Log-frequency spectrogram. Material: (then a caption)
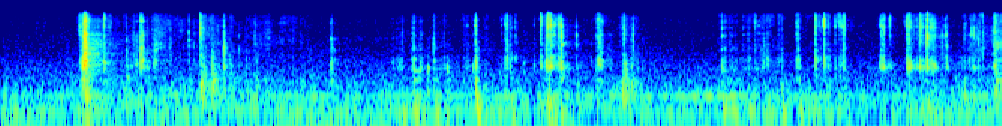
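Glycerin soap. A metal blade shaves and cuts slivers off a solid, translucent yellow glycerin soap bar, making a quiet series of short, crisp, bright scraping clicks with a soft crunch. The cuts come in irregular bursts over a faint low hum, and each one stops almost instantly.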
